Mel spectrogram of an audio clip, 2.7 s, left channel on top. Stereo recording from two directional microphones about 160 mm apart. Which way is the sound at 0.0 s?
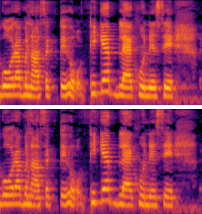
15° left (ahead or behind).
